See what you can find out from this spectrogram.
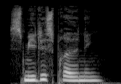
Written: smittespredning

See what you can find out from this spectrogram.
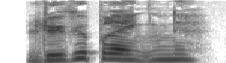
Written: lykkebringende

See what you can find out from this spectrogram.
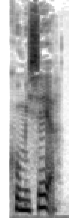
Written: kommissær

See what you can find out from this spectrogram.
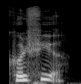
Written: kulfyr

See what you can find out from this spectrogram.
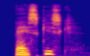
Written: baskisk

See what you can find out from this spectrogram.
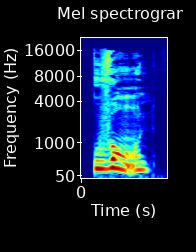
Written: uvorn

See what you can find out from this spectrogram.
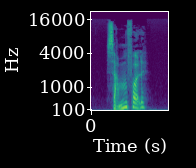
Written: sammenfolde

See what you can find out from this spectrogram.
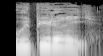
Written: UDBYTTERIGT

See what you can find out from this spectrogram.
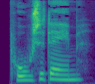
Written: posedame

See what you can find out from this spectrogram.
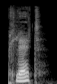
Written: platte

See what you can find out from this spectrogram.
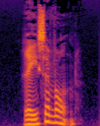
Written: racervogn

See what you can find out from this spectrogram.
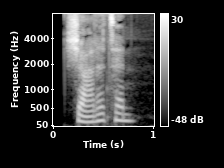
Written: CHARLATANS

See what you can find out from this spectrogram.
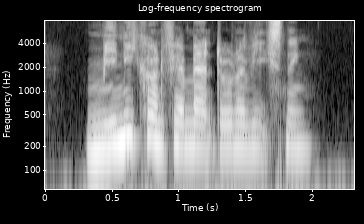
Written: minikonfirmandundervisning

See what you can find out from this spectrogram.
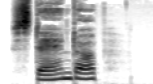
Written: standup

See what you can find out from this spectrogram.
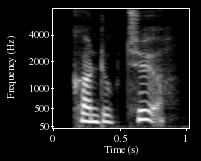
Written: konduktør

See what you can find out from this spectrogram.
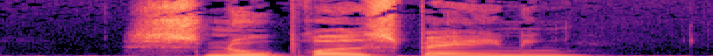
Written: snobrødsbagning

